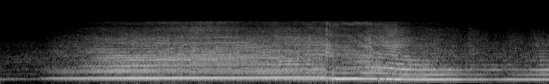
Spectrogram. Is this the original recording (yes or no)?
yes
